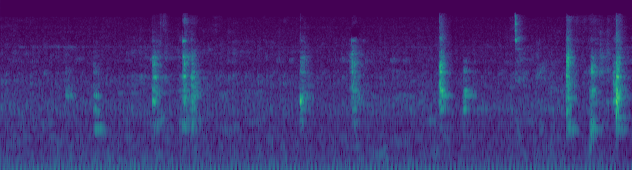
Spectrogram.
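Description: Sharp, irregular plastic clicks and snips as nylon zip ties are tightened and their tails cut off around a tractor's hydraulic hoses, over a low steady hum.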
